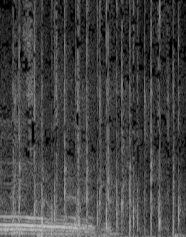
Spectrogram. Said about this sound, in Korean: 우리 좀 박수.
